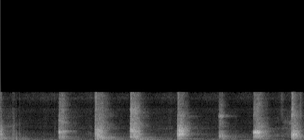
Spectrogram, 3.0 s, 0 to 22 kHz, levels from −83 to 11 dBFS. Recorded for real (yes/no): no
